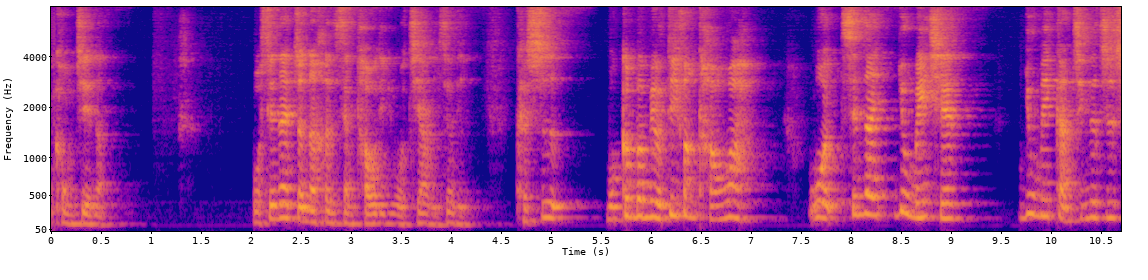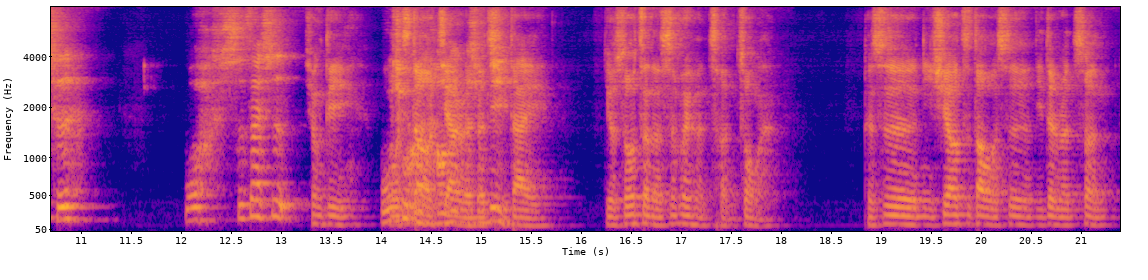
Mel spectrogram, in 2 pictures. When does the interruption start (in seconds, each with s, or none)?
14.1 s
